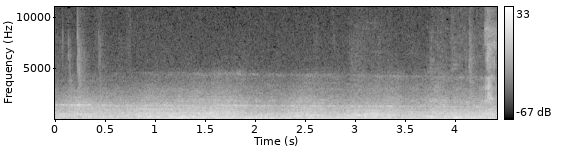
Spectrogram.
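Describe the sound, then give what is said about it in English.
A continuous, loud low roar of an airplane landing, a dense steady rumble, unchanging in level with no voices over it. “That was me, plane landing,”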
